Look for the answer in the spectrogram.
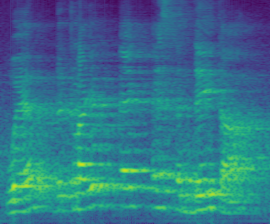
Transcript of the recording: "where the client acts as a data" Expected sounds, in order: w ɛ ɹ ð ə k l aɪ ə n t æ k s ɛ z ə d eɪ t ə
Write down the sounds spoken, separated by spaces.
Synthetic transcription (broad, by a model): w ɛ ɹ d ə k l aɪ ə t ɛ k ɛ s ə d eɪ t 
